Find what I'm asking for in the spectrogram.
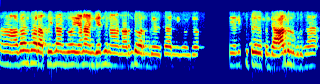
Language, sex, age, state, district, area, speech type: Tamil, female, 45-60, Tamil Nadu, Tiruchirappalli, rural, conversation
